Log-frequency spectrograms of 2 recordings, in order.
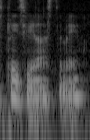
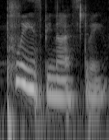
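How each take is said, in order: First: Quietly sincere, much softer; mean it, say it softly; a soft, earnest request to listeners; sincere plea. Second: Playful plea. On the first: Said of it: "No, I'm serious". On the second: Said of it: "I'm just kidding". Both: Real, not acted.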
